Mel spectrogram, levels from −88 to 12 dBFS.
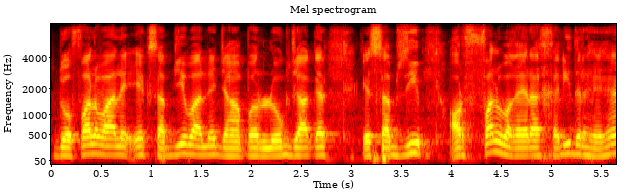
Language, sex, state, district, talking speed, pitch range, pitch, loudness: Hindi, male, Jharkhand, Ranchi, 190 wpm, 120-140 Hz, 125 Hz, -16 LUFS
